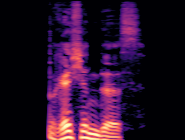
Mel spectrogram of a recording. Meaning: strong/mixed nominative/accusative neuter singular of brechend
- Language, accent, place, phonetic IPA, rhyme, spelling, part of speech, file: German, Germany, Berlin, [ˈbʁɛçn̩dəs], -ɛçn̩dəs, brechendes, adjective, De-brechendes.ogg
